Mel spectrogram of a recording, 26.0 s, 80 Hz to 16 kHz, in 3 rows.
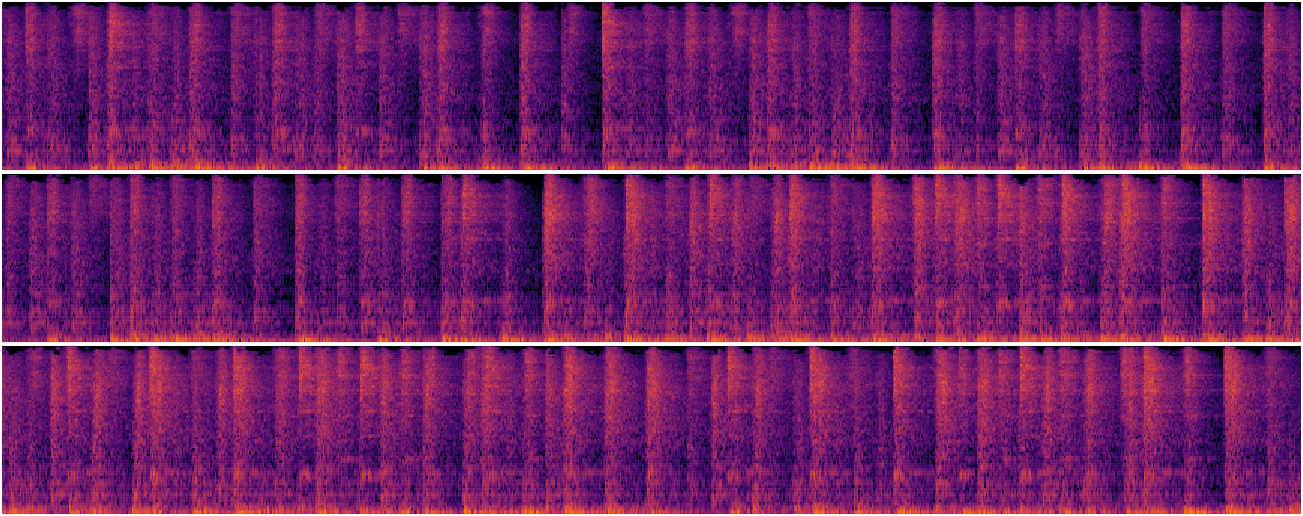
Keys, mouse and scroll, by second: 1.6 click, 8.0 n, 9.9 KP_3, 18.9 ctrl+r, 25.4 click.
